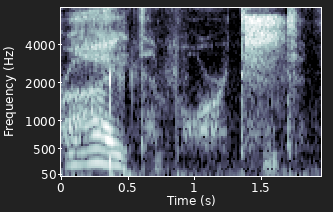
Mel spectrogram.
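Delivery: whispered, soft, breathy under-the-breath mutter. Voicing a character's reply to a request: muttered under her breath. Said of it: "she says under her breath".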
